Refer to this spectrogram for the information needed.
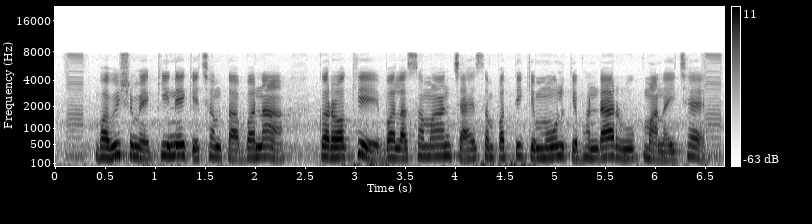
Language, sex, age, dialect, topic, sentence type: Magahi, male, 18-24, Western, banking, statement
